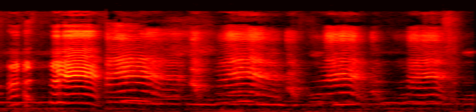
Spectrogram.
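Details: Fairly large newborn just after a vaginal birth without tearing, delivered by pushing with coughing: strong, repeated wailing cries with soft music behind. A vigorous normal first cry.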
